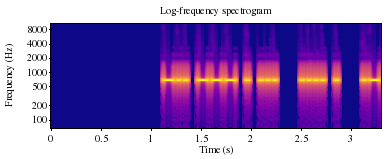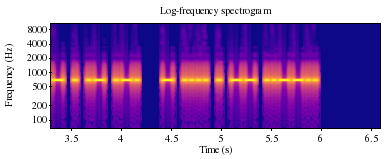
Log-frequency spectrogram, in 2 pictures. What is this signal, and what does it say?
Morse code, heard as a keyed tone, about 34 wpm, 700 Hz. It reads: DOES HE WEAR THEM?
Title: Sentences from Top 1500 Words 35wpm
